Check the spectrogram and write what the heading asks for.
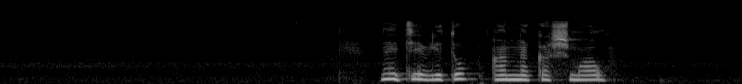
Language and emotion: Russian, neutral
